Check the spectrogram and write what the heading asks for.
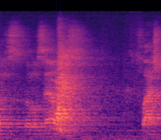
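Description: A man speaking in a lecture room, with a short, loud, noisy sound about a second in that stands out above the voice.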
